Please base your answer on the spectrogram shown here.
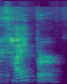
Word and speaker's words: Kuiper: yeah the amazing Mr Kuiper rhymes with hyper is in the process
